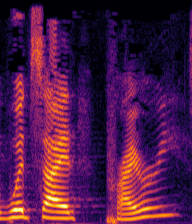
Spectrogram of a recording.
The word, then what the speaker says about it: Woodside Priory: And the high school boys play Oakwood and Morgan Hill on Tuesday and the high school boys play Woodside Priory.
